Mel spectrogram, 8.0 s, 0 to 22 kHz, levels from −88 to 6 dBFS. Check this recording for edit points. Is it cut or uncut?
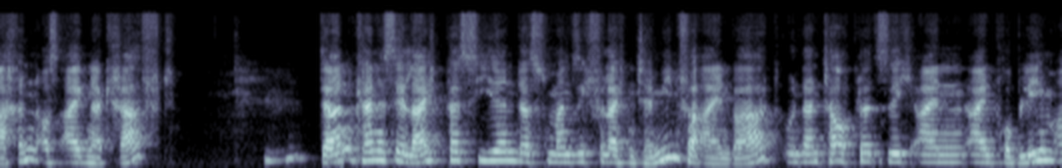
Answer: uncut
